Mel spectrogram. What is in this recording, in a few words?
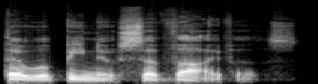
Evil Voice No Survivors; Recorded Voice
